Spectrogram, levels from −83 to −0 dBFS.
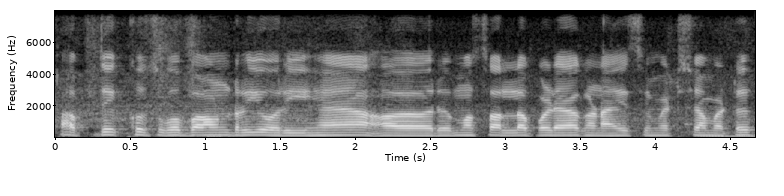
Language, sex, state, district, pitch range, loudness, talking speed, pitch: Hindi, female, Haryana, Jhajjar, 150-165 Hz, -14 LUFS, 140 wpm, 155 Hz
